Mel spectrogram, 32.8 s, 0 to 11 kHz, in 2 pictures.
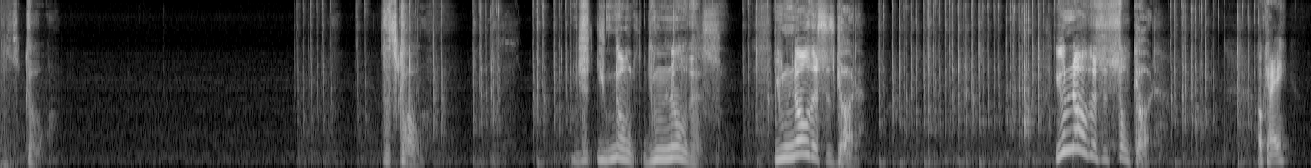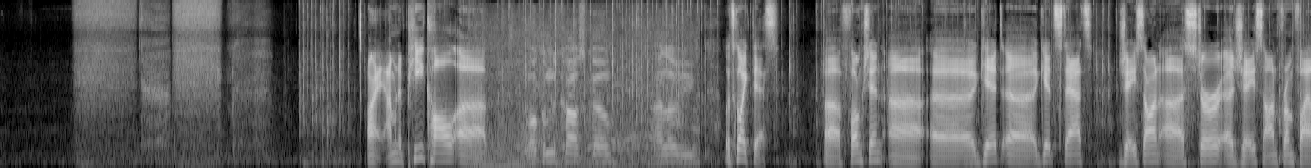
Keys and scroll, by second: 4.9-5.2 typing, 6.4-15.4 typing, 19.8-32.7 typing, 22.4 ctrl+c.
